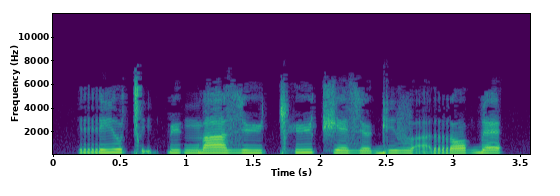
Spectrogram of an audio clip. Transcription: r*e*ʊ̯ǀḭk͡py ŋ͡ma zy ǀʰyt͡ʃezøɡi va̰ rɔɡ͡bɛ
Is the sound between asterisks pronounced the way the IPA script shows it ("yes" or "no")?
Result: no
